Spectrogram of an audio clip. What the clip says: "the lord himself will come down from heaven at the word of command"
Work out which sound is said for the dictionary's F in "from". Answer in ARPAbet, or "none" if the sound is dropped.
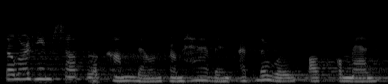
F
